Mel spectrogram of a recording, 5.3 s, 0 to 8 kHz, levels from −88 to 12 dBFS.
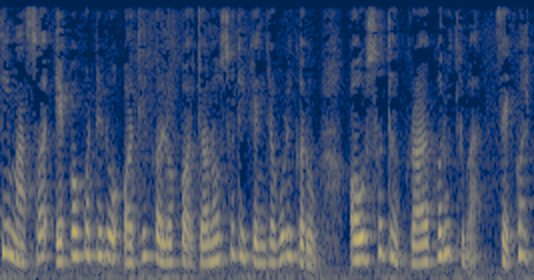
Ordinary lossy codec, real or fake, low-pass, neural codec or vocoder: none; real; 7.2 kHz; none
